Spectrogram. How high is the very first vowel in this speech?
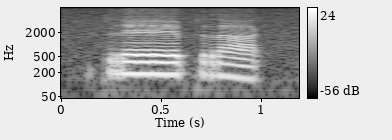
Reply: mid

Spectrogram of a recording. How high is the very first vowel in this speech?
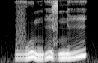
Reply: high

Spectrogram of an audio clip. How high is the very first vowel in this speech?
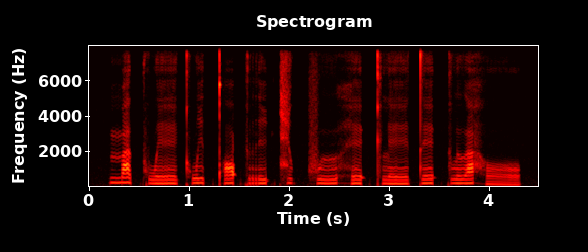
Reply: low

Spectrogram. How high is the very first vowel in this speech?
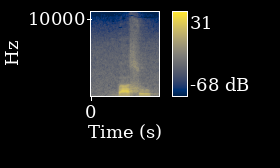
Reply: low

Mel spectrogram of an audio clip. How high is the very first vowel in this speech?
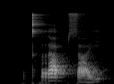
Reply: low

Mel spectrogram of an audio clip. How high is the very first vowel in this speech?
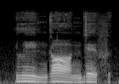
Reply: mid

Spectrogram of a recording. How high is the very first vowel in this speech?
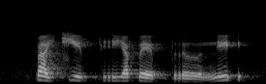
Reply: low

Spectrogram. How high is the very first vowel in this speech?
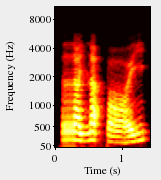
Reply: low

